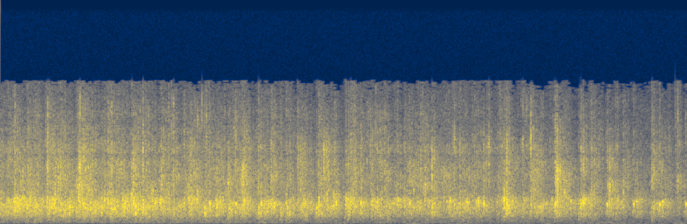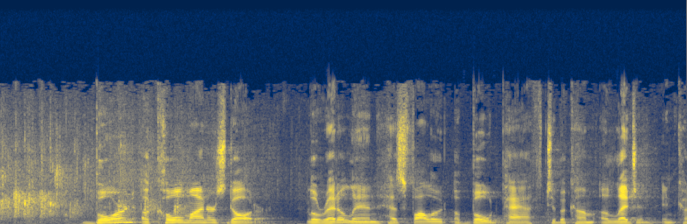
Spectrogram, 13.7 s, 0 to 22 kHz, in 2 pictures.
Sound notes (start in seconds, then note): 0.0 applause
